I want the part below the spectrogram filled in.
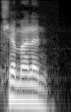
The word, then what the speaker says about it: Shyamalan: M. Night Shyamalan. C'est ça? – Ouais, c'est ça.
